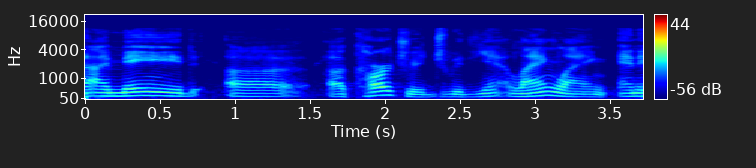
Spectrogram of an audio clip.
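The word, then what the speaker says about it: ylang-ylang: Is it Lang Lang? – Oh, yeah. I've always said Lang Lang. – Okay, Lang Lang.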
